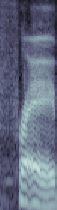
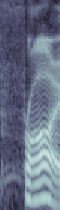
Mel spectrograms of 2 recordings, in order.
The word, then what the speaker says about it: Frey: Yub to you too, Jacob Fry. Frey, whatever. It's Jacob Frey, but he said Fry in his own previous video, which I thought was weird.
